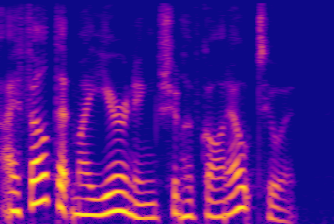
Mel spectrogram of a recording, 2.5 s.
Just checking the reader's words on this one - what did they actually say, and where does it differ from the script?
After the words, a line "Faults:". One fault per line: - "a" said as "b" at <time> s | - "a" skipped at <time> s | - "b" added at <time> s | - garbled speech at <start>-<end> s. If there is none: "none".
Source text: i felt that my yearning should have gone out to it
i felt that my yearning should have gone out to it
Faults:
none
